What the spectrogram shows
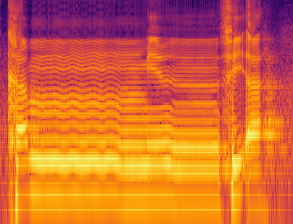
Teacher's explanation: Suara yang bunyi dari hidung dengan disertai dua harokat, ditahan dua harokat, dengan ditahan dua harokat. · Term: gunnah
